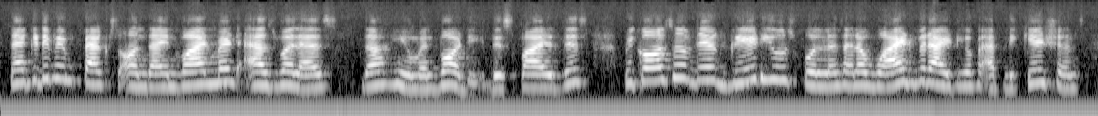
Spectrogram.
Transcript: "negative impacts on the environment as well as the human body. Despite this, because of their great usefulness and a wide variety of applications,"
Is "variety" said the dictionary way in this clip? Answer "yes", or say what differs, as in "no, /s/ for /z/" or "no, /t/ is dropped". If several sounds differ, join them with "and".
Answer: yes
